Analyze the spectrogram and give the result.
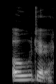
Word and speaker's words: odor: odor 它前面的 o 呢是发 o 的音，不是 or。 o odor。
